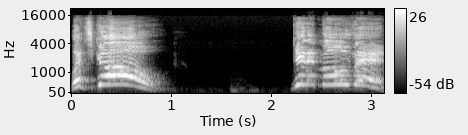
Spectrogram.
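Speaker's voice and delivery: high, loud, drawn-out impatient shout. Acting out a man shouting in a restaurant line: Mosier impression, shouting. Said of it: "I'm gonna do an impression of Mosier in this line ... He's shouting that".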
